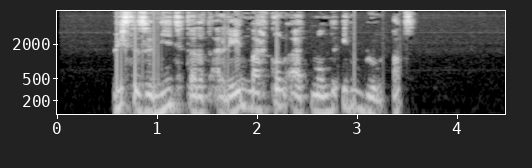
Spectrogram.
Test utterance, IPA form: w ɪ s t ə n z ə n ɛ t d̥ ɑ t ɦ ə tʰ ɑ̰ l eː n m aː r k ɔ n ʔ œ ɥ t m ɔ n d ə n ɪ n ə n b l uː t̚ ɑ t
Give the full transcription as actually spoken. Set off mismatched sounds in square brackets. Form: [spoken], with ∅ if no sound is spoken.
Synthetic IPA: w ɪ s t ə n z ə n [i] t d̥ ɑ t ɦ ə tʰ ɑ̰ l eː n m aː r k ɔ n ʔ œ ɥ t m ɔ n d ə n ɪ n ə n b l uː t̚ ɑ t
